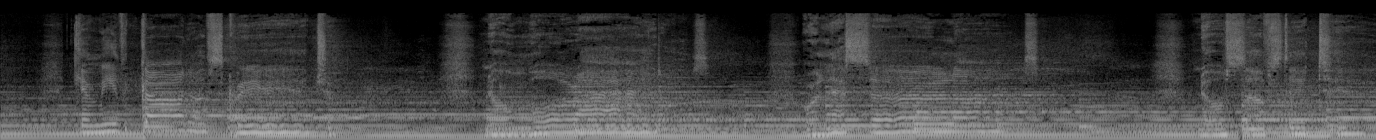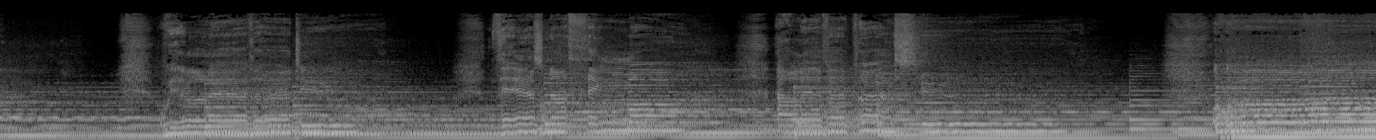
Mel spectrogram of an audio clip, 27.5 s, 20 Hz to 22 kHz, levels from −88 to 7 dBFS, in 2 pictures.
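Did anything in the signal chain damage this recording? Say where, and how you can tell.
Yes. From 25.54 s to the end, a doubled audio track appears, likely from a second, slower capture path or a misaligned edit carrying another copy of the same signal into the mix. A full-band duplicate trails the original by roughly a tenth of a second at about equal level, so every onset is followed by a crisp slapback repeat. It carries no decay or room colour, and it starts abruptly at 25.54 s, which a natural reflection would not do.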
